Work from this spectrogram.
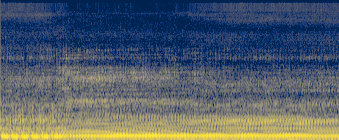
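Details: Toyota Cressida first start after two years on new open headers and Y-pipe: loud, deep, steady idle that settles after a brief rise, firing evenly with no knocks; healthy. Smoke is paint, putty and galvanizing burning off the pipes.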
